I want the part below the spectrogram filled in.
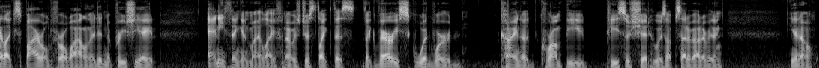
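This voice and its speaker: A man in his late twenties talks on a casual livestream, answering his chat openly and thoughtfully. He often breaks off and restarts mid-sentence. His voice sits a little low, smooth and clear, and it sounds close and dry. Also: no echo. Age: 20s. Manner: candid, reflective, halting with many restarts. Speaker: streamer.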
